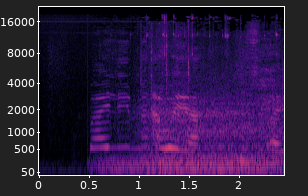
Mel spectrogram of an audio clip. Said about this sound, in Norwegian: Vi sitter i en bil på vei til fjellene.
